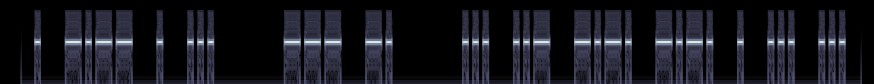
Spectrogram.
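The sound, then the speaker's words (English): Morse code beeps spell out the phrase "Eyes on Success" in a single steady mid-pitched tone. Many short dots and longer dashes come in clusters separated by brief gaps, clean and loud with nothing else behind them. “No, your sound system is not broken, and it's not an emergency alert from the nation's alert system. That was Morse code for the words Eyes on Success,”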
